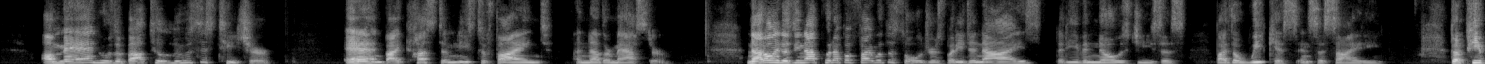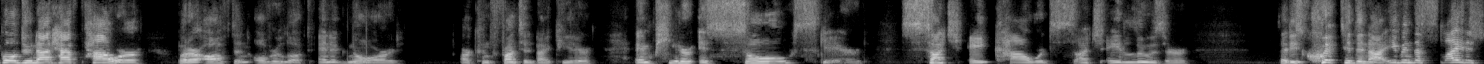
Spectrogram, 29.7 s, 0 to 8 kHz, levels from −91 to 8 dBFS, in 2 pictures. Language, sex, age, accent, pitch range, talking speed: English, male, 30-49, American, 135-205 Hz, 155 wpm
